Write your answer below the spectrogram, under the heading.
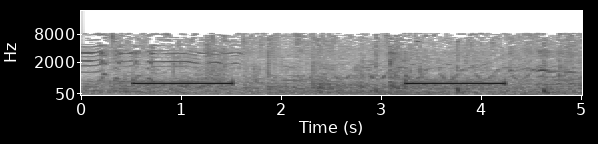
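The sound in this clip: Phone call being placed to a father to share good news: two long, steady ringing tones, each about a second, separated by a pause, over a busy background of noise.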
